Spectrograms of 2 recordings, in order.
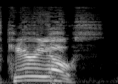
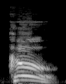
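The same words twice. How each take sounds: First: Said in the usual way. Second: "ku-ri-os" broken into three separate syllables; syllable-by-syllable pronunciation. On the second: Shown as a demonstration. Teacher showing how the Greek word is pronounced, "ku-ri-os" syllable by syllable. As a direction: sound out "ku-ri-os" slowly, pausing between syllables.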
